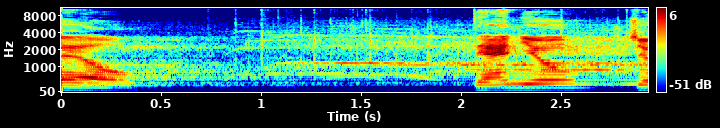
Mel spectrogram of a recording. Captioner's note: audience applauds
